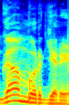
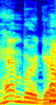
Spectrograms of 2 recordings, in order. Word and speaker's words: гамбургер: А история, на самом деле, как бы сказать, совершенно странная, потому что амбургер придумали еврейские... – Слушай, мне так нравится, как ты говоришь «амбургер». Я просто привык к произношению «гамбургер» или «хэмбургер». – «Амбургер». – «Амбургер». На израильский манер говоришь «амбургер».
